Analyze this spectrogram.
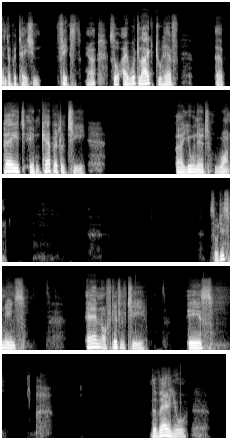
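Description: A man lectures calmly into a close microphone, with pauses.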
